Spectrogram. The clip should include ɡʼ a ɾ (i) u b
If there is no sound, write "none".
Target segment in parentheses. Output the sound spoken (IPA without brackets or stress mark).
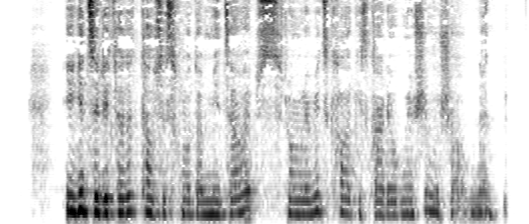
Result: ɛ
